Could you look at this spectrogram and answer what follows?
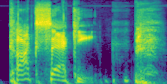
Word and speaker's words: Coxsackie: pronouncing I will then tell me how to say this c x s a c k i e saaki yeah you're okay all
